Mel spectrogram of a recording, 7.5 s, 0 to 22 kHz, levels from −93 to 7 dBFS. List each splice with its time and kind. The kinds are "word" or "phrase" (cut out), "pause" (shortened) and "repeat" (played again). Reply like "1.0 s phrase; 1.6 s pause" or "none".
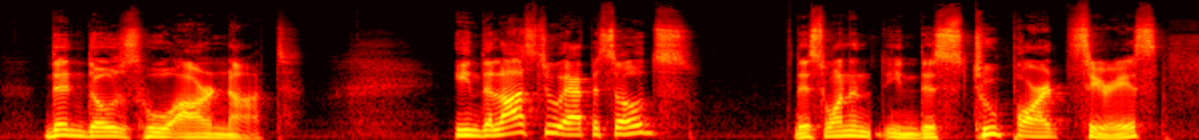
5.4 s phrase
